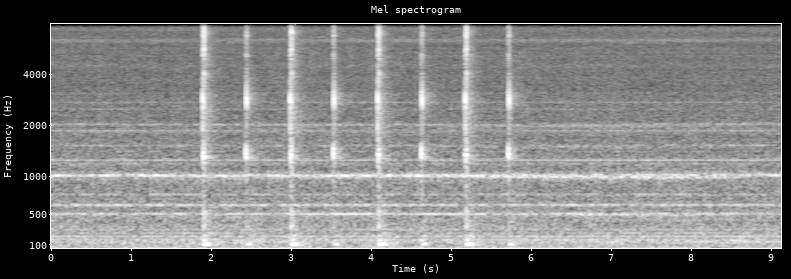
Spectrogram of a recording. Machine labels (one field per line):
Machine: valve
